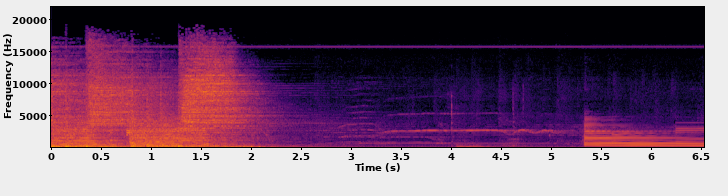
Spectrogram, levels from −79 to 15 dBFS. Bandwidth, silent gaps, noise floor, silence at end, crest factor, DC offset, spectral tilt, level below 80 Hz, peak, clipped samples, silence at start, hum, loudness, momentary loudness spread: 19.5 kHz; none; -39 dBFS; 0 s; 18 dB; under 0.1%; -2.5 dB/octave; -34 dBFS; 0 dBFS; under 0.1%; 0 s; 60 Hz at -50 dBFS; -13 LUFS; 24 LU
